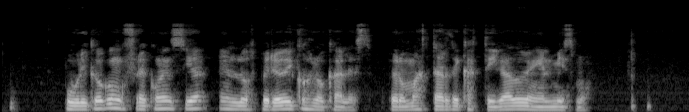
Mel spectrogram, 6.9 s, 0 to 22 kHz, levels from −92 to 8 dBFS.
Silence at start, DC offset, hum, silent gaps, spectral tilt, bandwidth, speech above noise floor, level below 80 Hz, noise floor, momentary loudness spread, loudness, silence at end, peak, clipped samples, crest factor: 0.1 s; under 0.1%; none; none; -8 dB/octave; 9.2 kHz; 48 dB; -62 dBFS; -69 dBFS; 10 LU; -22 LUFS; 0.4 s; -6 dBFS; under 0.1%; 16 dB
